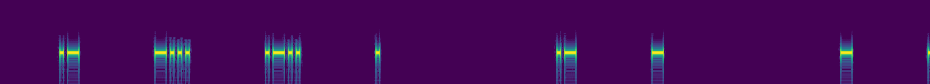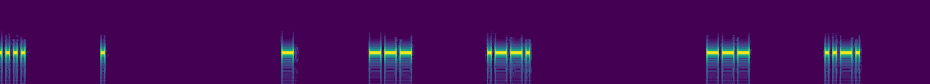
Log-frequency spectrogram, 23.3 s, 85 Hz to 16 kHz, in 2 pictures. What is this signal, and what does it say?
Morse code, heard as a keyed tone, about 25 wpm, spaced as for 8 wpm, 600 Hz. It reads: ABLE AT THE TOP OF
